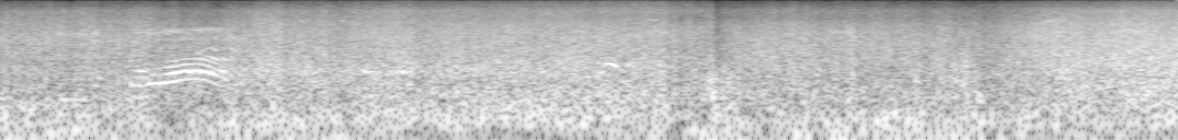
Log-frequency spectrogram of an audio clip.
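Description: Strong wind buffets the microphone over crashing surf on a busy beach in Phang Nga, Thailand, a loud continuous roar of waves and gusts throughout, with no clear talk.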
